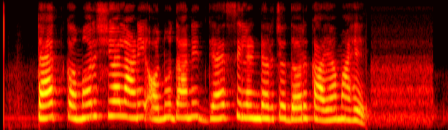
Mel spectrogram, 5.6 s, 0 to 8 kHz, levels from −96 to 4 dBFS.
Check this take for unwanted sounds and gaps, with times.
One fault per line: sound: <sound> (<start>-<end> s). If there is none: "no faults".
no faults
